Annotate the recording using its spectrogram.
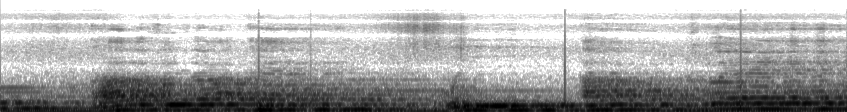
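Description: A priest's sung chant of a Mass prayer in long held notes, changing pitch a few times, over a steady low drone.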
